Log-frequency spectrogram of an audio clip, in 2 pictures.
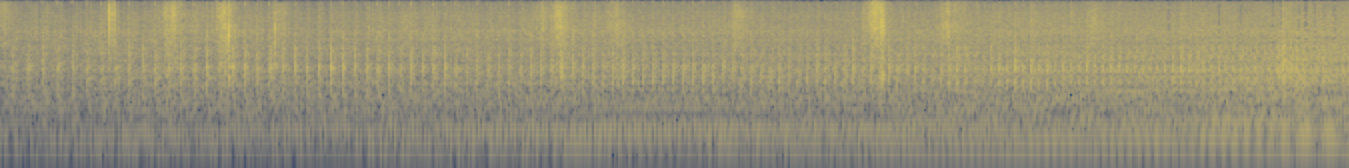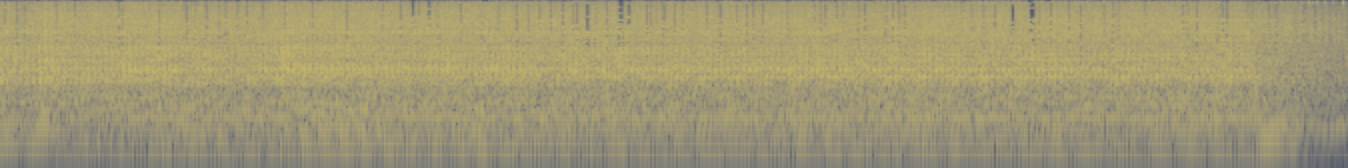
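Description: Vehicle engine idling steadily, with a few sharp knocks in the first nine seconds. About halfway through the engine note changes and gets louder, then it cuts off abruptly just before the end.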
